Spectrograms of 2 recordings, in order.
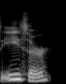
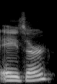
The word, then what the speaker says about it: Ezer: So the original word for woman at creation is Ezer. It's it, in, in our translations, it's helper or helpmeet. Mm-hmm. That word, you can also pronounce it Azer both ways, but that word means rescuing strong power.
